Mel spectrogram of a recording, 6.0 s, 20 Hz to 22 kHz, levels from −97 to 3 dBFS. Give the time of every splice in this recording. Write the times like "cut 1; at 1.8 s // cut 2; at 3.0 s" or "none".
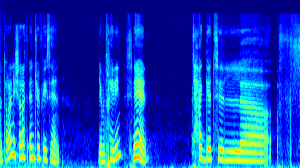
cut 1; at 2.0 s // cut 2; at 3.8 s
